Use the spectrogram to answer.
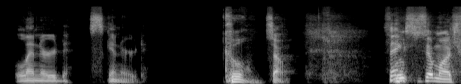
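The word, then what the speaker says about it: Lynyrd Skynyrd: 1973 leonard skynyrd's i believe their debut album pronounced leonard skynyrd cool so thanks so much for sticking around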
